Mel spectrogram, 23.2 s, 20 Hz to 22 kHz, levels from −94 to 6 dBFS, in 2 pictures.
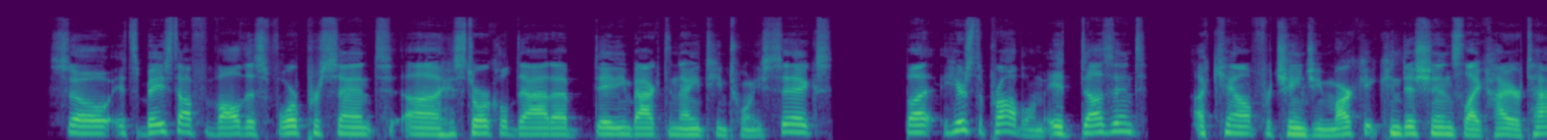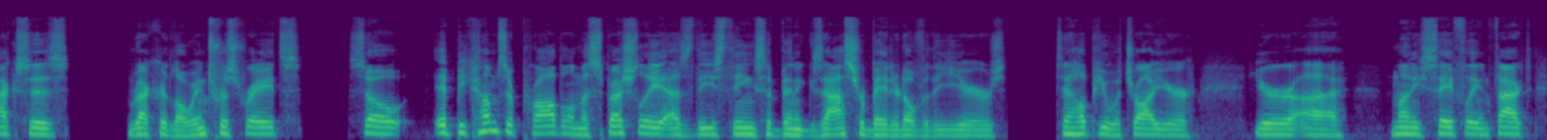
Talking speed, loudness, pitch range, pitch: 155 wpm, -26 LUFS, 130-160 Hz, 145 Hz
